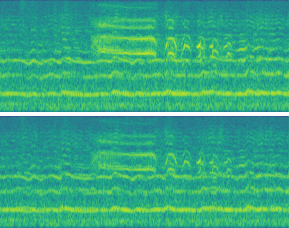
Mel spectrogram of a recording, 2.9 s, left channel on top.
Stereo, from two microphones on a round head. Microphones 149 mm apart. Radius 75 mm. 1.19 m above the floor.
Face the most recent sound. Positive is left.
turn(degrees=30)  # may be behind; listen again after turning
